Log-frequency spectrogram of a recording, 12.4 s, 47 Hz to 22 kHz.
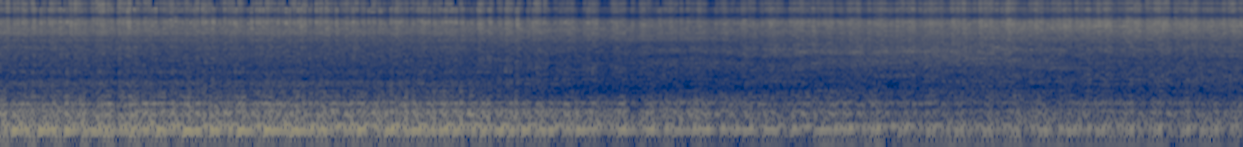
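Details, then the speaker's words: Finished Chevy Silverado 1500 5.3L with Chopacabra cam, Speed Engineering long tubes and 3-inch single exhaust, 23 degrees timing: deep steady V8 rumble with choppy lope about four pulses a second, idling smoothly; normal idle. "Yeah, she sounds good. I'm pretty impressed with how this Speed engineering system sounds."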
